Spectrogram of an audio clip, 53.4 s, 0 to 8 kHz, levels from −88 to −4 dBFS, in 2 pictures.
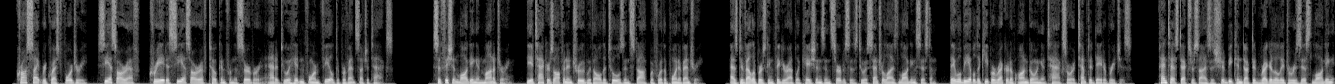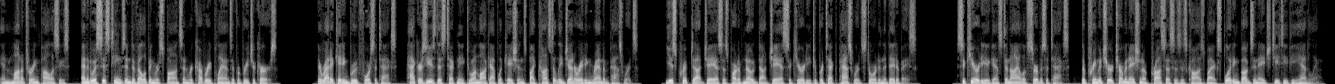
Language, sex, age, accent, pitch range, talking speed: English, male, 50-69, American, 85-115 Hz, 160 wpm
